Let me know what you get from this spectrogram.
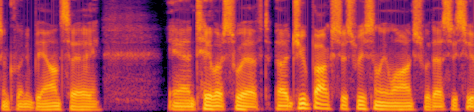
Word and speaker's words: JKBX: So fractional ownership, this company, JKBX, pronounced Jukebox, is aiming to democratize music investing.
